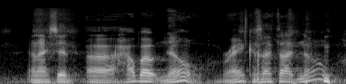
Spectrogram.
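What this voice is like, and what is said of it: Usual voice. Nothing is said of it.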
